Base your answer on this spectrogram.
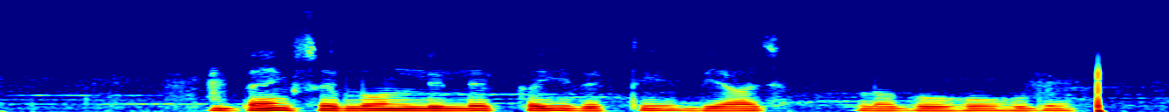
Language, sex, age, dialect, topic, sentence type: Magahi, male, 25-30, Northeastern/Surjapuri, banking, question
